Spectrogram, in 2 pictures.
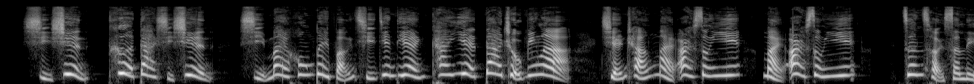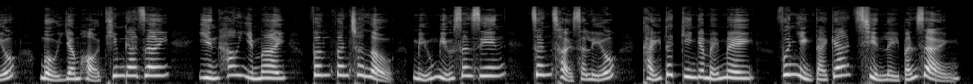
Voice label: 粤 女 促销; 中粤-喜麦烘焙坊旗舰店

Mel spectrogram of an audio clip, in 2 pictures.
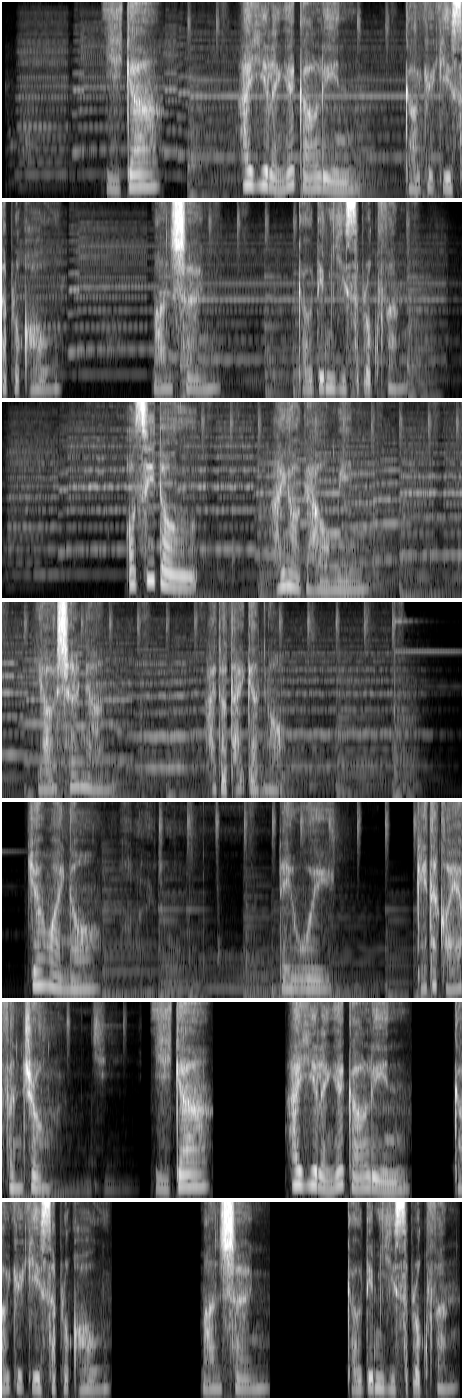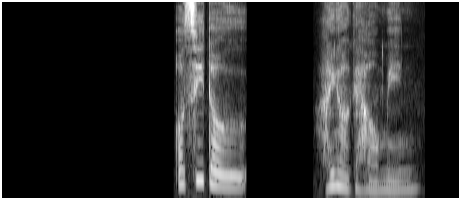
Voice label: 女 旁白; 王家卫风格

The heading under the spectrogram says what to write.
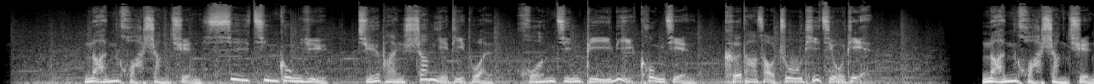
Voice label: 男; 地产

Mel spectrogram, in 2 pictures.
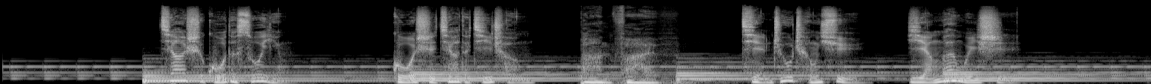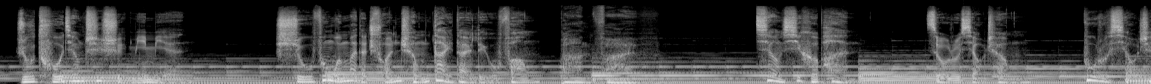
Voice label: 男 宣传片; 家风有传承

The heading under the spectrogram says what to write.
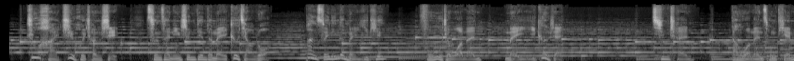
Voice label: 男 宣传; 珠海

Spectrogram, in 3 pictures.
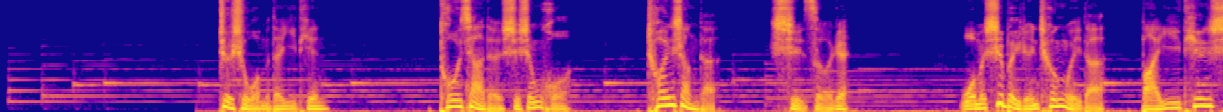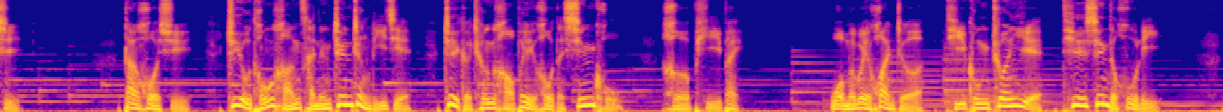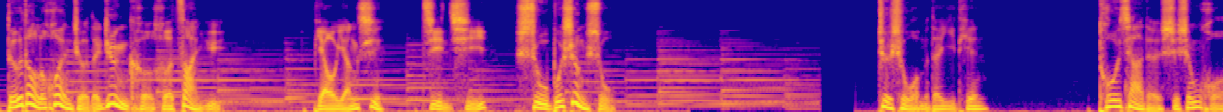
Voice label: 男 旁白; 这是我们的一天

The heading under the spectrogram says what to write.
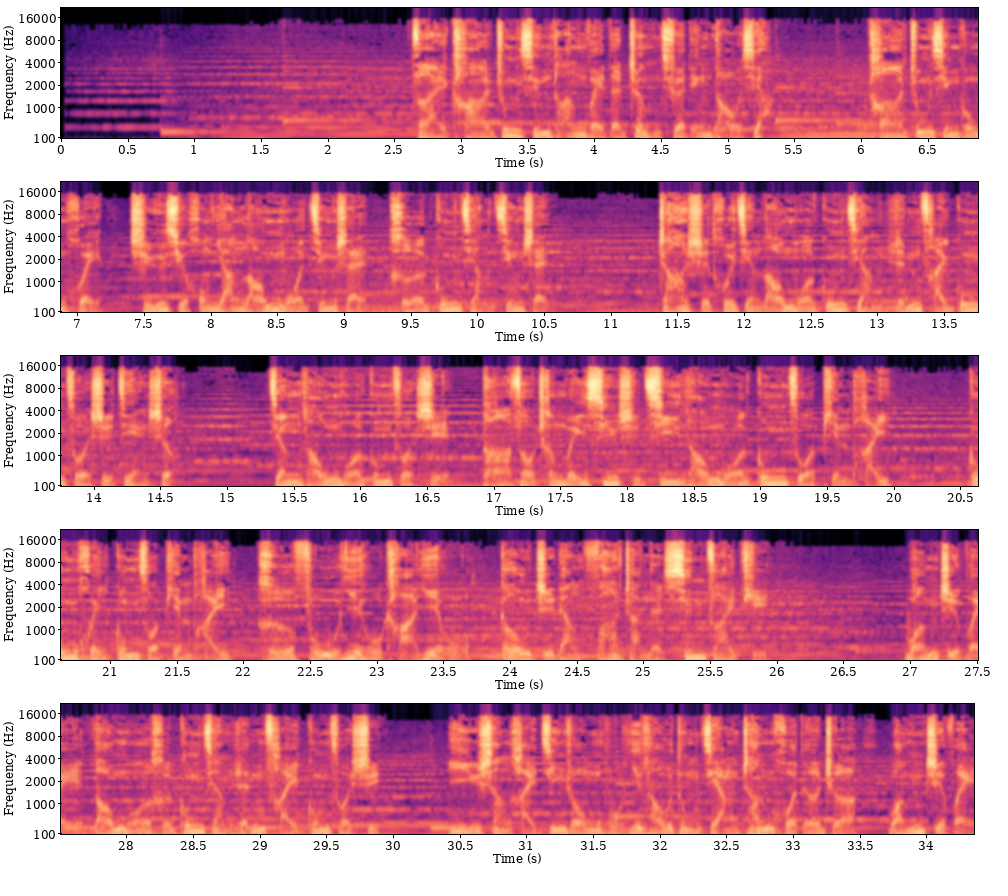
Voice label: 男 专题片; 劳模工作室

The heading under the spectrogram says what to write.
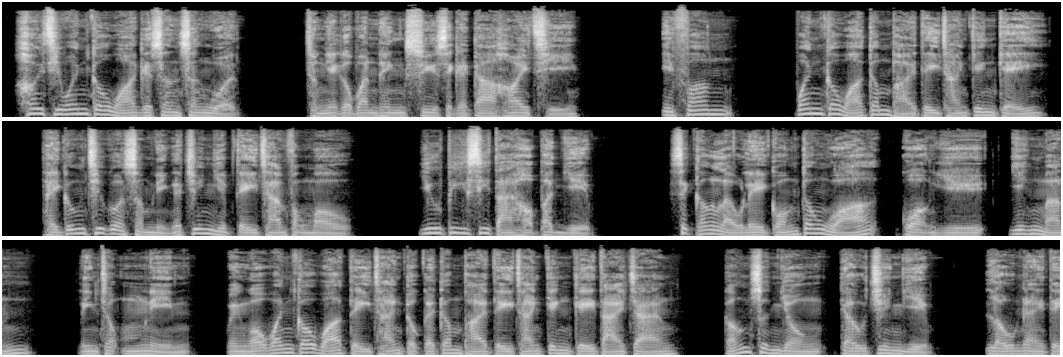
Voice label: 男 地产, 粤男; 鲁艺地产

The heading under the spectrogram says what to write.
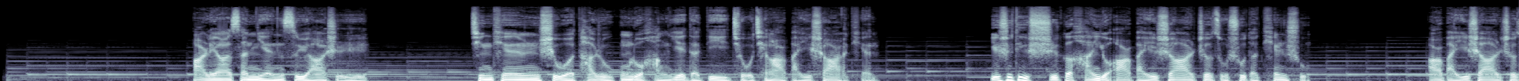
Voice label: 男 宣传片讲述; 段长的一天

